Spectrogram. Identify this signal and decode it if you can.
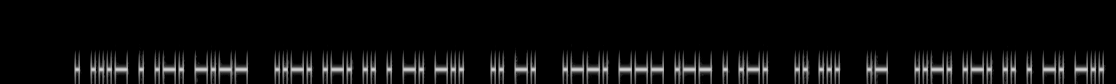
Morse code, heard as a keyed tone, about 30 wpm, 700 Hz. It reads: EVERY FRIEND IN POWER IS A FRIEND
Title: Sentences from Top 1400 Words 30wpm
